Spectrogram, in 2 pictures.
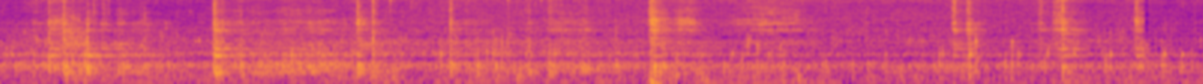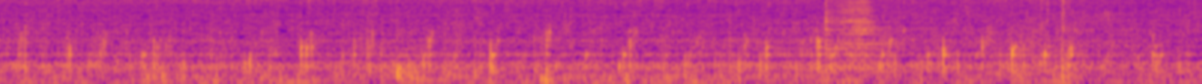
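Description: Sugar and salt pinwheels, a soft fried dough, frying in hot oil: a constant bubbling sizzle scattered with sharp crackles and pops, close and steady throughout with no voices.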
